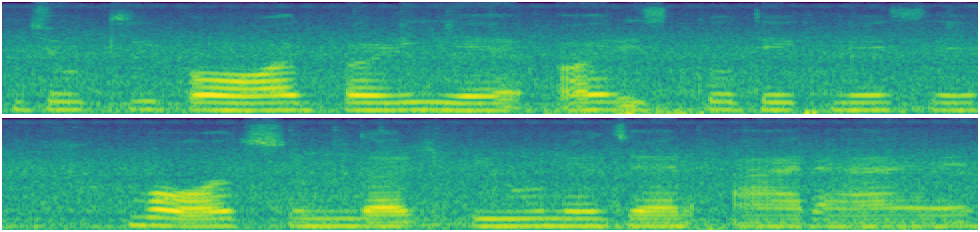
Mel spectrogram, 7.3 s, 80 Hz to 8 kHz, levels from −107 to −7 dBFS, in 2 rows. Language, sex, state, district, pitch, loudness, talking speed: Hindi, female, Bihar, Kaimur, 190 Hz, -17 LUFS, 130 wpm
